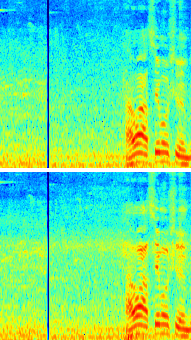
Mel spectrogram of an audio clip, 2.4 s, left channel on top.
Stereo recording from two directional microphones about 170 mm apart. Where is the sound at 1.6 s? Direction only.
15° left (ahead or behind).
